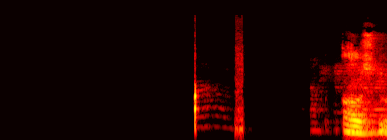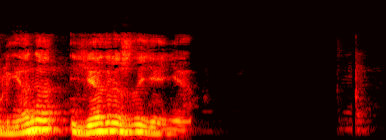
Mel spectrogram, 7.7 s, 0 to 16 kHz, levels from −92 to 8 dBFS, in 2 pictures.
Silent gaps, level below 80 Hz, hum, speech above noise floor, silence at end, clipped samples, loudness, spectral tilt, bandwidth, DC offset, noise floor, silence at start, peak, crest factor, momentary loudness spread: 2.52-3.09 s; -70 dBFS; none; 66 dB; 1.95 s; under 0.1%; -24 LUFS; -7 dB/octave; 7.6 kHz; under 0.1%; -89 dBFS; 1.95 s; -4 dBFS; 24 dB; 12 LU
